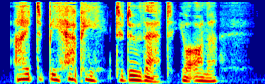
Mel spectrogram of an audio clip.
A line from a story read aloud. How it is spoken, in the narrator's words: said Fiona meekly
